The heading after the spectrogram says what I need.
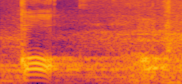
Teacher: itu bapak-bapak semua nggak boleh dibaca dibarengi dengan udara yang dikeluarkan Memang secara tabiat dan karakter huruf kok ketika dibacakan itu tidak mengeluarkan udara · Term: huruf qaf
